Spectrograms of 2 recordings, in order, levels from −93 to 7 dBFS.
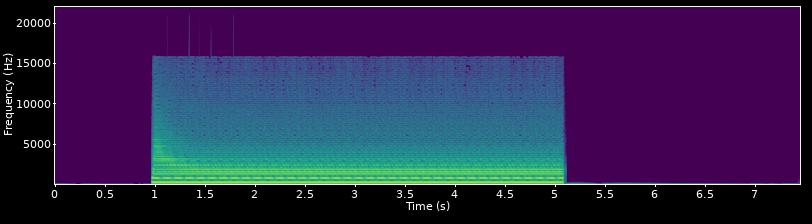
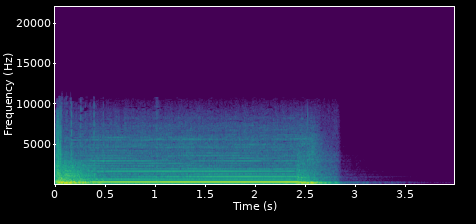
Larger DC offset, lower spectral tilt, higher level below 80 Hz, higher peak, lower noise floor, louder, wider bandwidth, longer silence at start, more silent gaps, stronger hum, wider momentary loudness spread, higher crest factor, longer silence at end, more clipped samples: neither; second, -3.5 dB/octave vs -8 dB/octave; second, -48 dBFS vs -34 dBFS; about the same, 0 dBFS vs 0 dBFS; about the same, -82 dBFS vs -84 dBFS; first, -7 LUFS vs -13 LUFS; first, 9.6 kHz vs 7.6 kHz; first, 0.95 s vs 0 s; neither; neither; second, 2 LU vs 5 LU; about the same, 8 dB vs 12 dB; first, 2.2 s vs 1.15 s; neither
